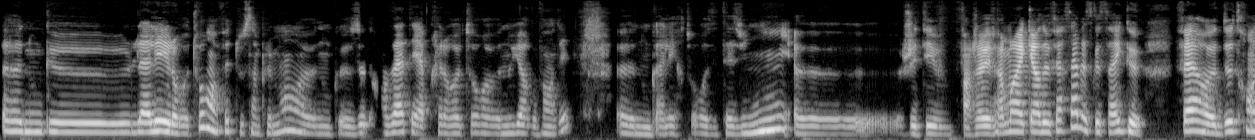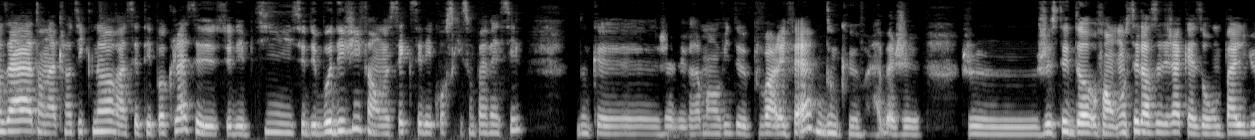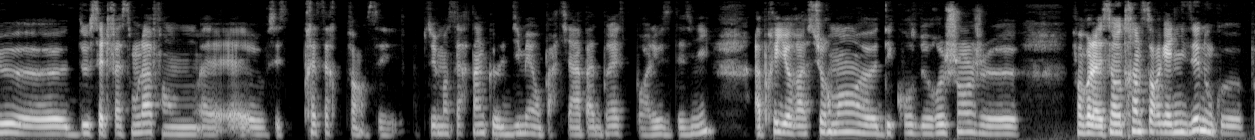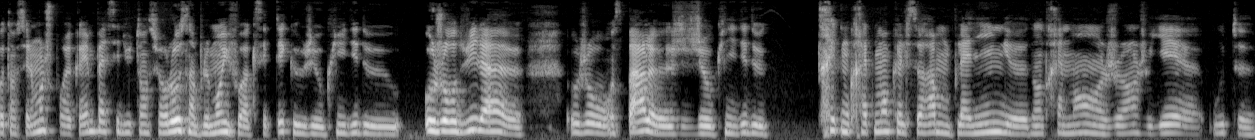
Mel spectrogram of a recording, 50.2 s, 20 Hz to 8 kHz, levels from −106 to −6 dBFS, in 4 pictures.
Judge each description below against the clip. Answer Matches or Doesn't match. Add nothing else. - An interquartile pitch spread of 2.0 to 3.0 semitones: Doesn't match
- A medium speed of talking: Doesn't match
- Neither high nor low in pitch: Matches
